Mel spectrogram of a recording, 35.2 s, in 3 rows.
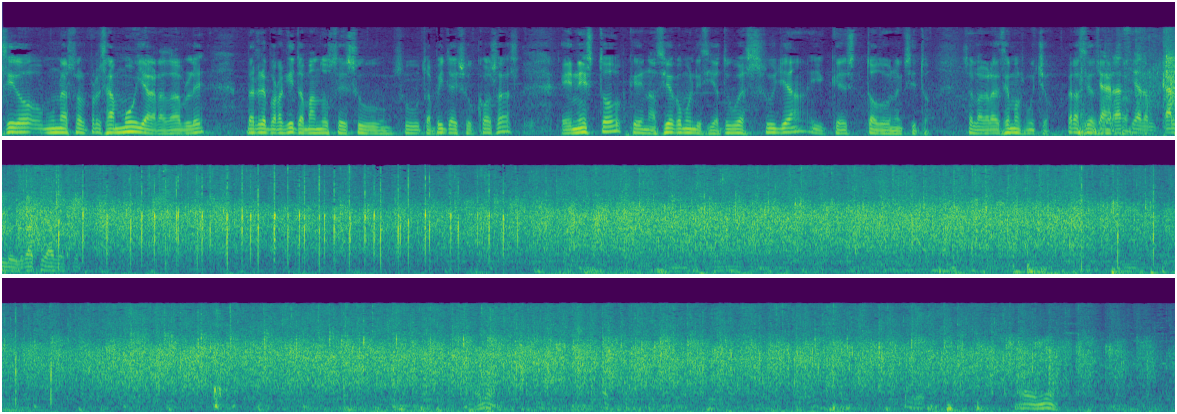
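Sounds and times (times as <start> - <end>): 
speech: 0.0 - 12.7
audience ovation: 11.3 - 35.1.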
